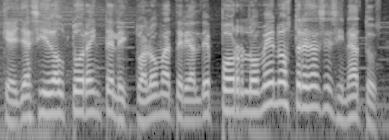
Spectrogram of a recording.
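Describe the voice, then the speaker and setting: A man's voice: a little high, fast, darkish tone, faint music behind, lightly acted. A man playing a defiant accused priest who denounces his judges emphatically in an audio drama. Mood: indignant, accusing.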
